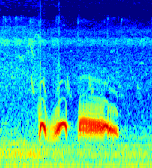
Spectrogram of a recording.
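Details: Lure spotted dove, 'kuk dua' type from Lombok: a quick wavering double coo followed by one long, smooth, slightly falling coo, clear over quiet background.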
